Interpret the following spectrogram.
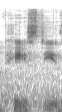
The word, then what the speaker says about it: pasty: we will finish up we always called them pasties with a short a like apple pasties ah when I've been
